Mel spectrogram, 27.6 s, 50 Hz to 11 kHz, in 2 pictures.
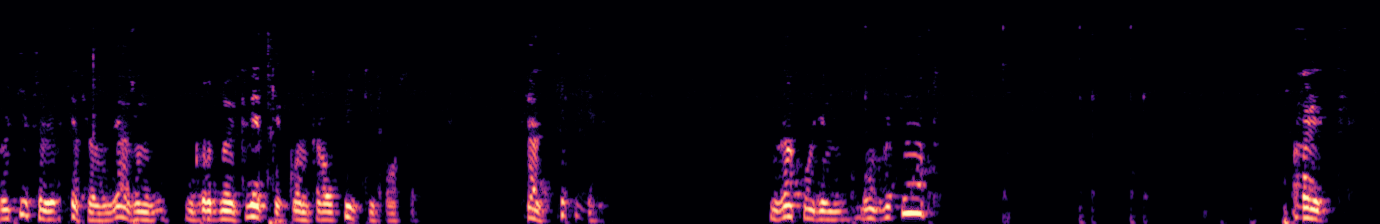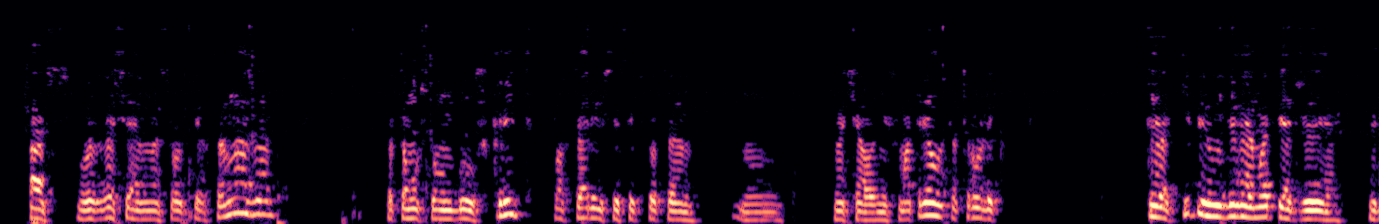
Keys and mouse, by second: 0.6 shift+click, 2.6 ctrl+p, 5.7-8.6 drag, 9.3 middle click, 10.8 click, 13.9 alt+h, 15.7-16.3 shift+middle drag, 17.3-18.2 shift+middle drag, 19.7-21.7 middle drag, 22.3-23.4 middle drag, 25.9 click.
